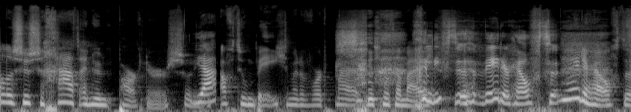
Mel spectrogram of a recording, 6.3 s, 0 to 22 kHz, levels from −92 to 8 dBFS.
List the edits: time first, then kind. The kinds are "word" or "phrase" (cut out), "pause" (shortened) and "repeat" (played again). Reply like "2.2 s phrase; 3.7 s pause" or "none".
2.1 s word; 2.8 s word; 3.4 s word; 3.7 s word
